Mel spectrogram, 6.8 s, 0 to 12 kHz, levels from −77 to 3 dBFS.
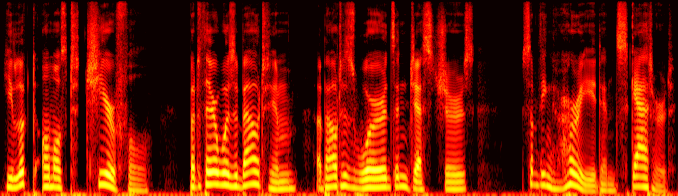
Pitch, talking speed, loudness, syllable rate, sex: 150 Hz, 160 wpm, -18 LUFS, 5.4 syllables/s, male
